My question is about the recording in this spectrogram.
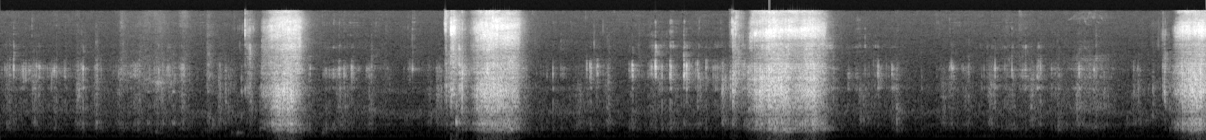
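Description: Instant ramen noodles slurped from chopsticks, four loud slurps a few seconds apart, with faint wet chewing between them.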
